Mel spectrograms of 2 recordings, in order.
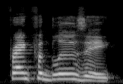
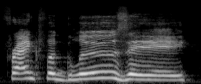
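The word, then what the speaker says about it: Figliuzzi: like i can't remember frankfu fugloozi frank how do you say his name frankfugluzzi frankfugluzzy broke the story the before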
